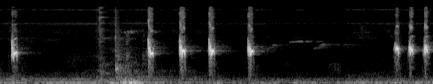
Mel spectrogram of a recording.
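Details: Trucukan, the yellow-vented bulbul, giving filler song for green leafbirds: single sharp chirps spaced about half a second apart, then a quick trio, over a faint background hiss.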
